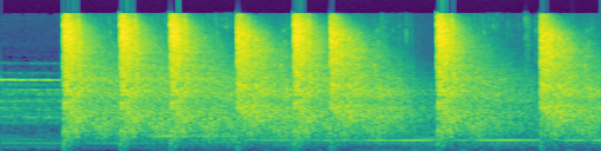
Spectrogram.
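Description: A string of about eight gunshots at uneven intervals, each with a long ringing echo, over ambient background music with a sustained low tone.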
